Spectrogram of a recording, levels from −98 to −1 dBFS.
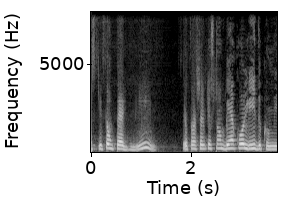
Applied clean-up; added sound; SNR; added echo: neural separator model SepFormer DNS4.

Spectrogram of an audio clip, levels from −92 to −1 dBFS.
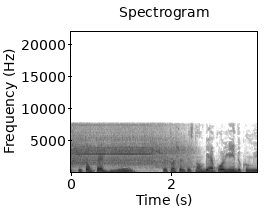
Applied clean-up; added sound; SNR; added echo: none; Drill; 7 dB; none.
